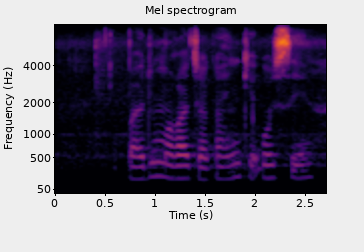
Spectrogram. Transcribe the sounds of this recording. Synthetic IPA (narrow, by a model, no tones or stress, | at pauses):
b̥adimʊrat͡ʃʼakʼaŋ̩kʼɪʔʊsɪ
